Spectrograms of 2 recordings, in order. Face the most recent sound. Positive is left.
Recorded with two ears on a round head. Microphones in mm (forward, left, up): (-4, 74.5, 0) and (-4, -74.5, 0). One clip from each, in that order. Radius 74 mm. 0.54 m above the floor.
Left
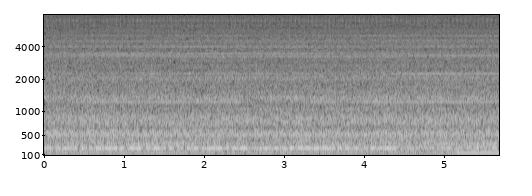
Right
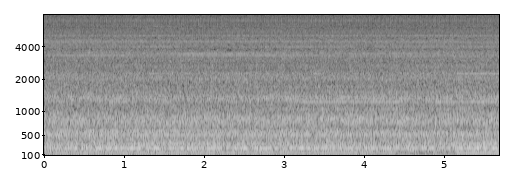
No sound to turn to.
